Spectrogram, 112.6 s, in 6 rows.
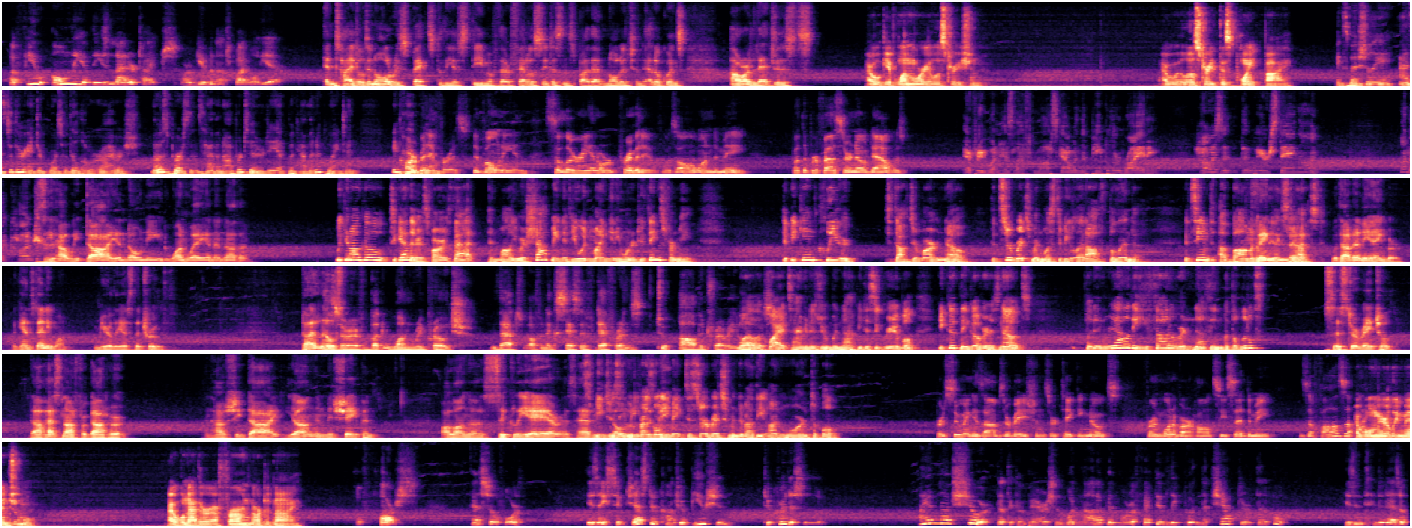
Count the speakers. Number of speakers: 8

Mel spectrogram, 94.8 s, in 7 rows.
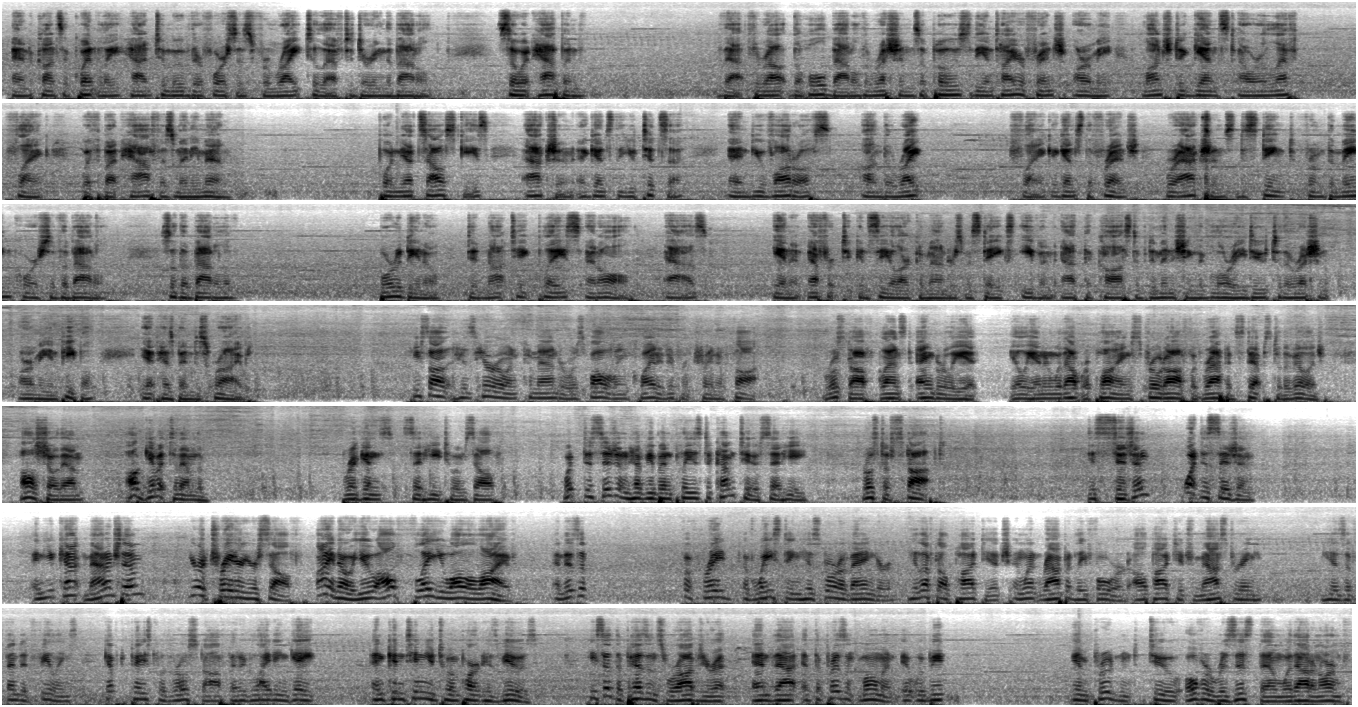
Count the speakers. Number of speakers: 1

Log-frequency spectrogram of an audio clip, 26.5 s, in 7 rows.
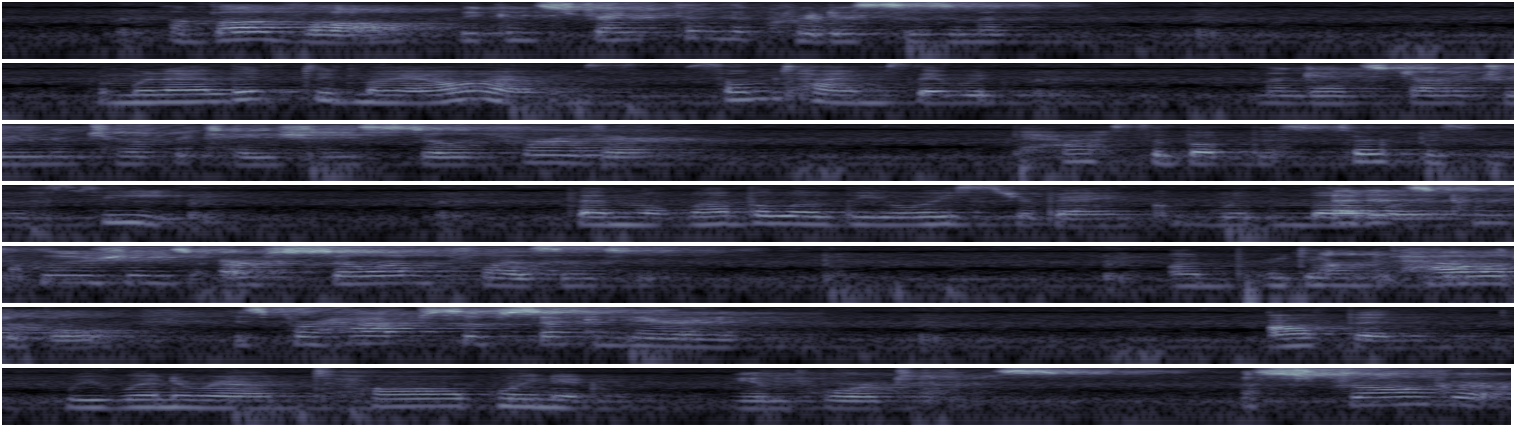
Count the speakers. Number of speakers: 2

